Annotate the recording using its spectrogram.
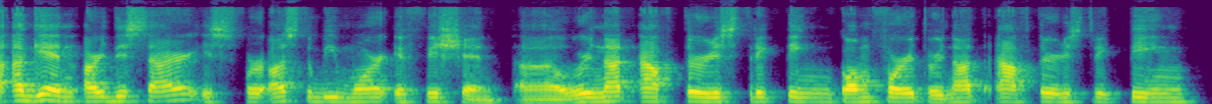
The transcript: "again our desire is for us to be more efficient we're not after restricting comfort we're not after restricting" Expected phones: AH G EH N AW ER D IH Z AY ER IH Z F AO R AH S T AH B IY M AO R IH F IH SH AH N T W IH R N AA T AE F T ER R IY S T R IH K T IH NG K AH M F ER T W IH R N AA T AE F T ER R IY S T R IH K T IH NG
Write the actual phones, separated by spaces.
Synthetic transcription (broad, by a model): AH G EH N AW ER D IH S AY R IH S F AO R AH S T AH B IY M AO R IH F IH SH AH N T W IH R N AA T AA F T ER R IY S T R IH K T IH NG K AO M F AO T W IH R N AA T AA F T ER R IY S T R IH K T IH NG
